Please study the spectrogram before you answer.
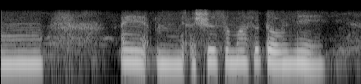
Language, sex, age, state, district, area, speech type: Manipuri, female, 18-30, Manipur, Senapati, urban, conversation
